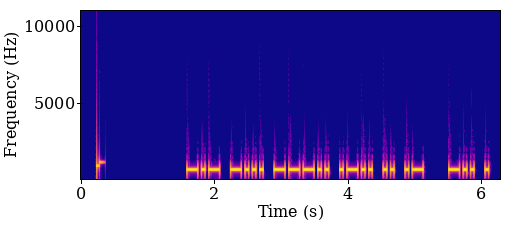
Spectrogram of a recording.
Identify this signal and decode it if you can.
Morse code, heard as a keyed tone, about 22 wpm, 700 Hz. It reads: KB8LIA DE
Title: USA Callsign DE Callsign - 6 Characters - 22wpm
